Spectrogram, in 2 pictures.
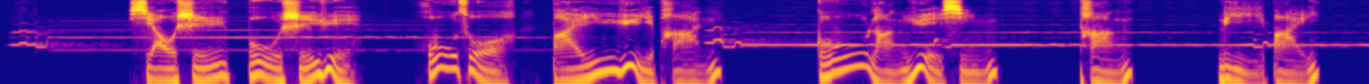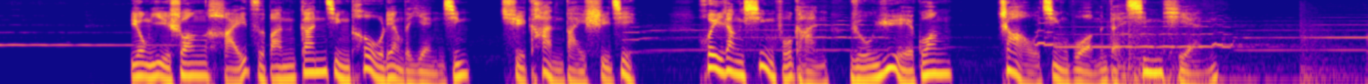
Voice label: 男国语, 古诗朗诵

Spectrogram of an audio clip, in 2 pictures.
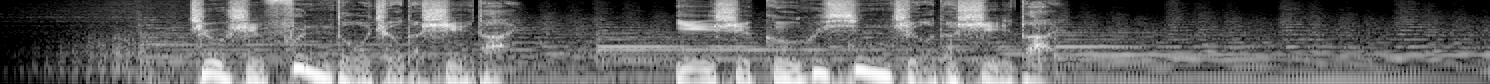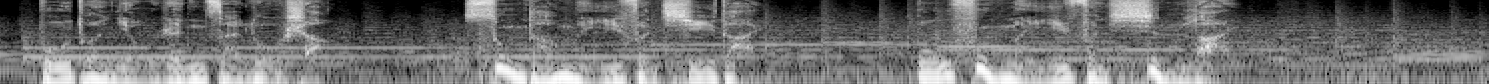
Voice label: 男国语, 专题; 奋斗者

